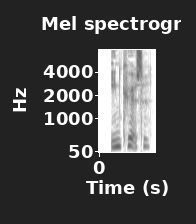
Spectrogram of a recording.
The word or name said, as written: indkørsel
